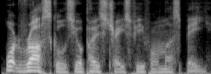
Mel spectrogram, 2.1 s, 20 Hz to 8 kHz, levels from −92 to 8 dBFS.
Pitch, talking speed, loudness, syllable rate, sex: 125 Hz, 225 wpm, -21 LUFS, 5.5 syllables/s, male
